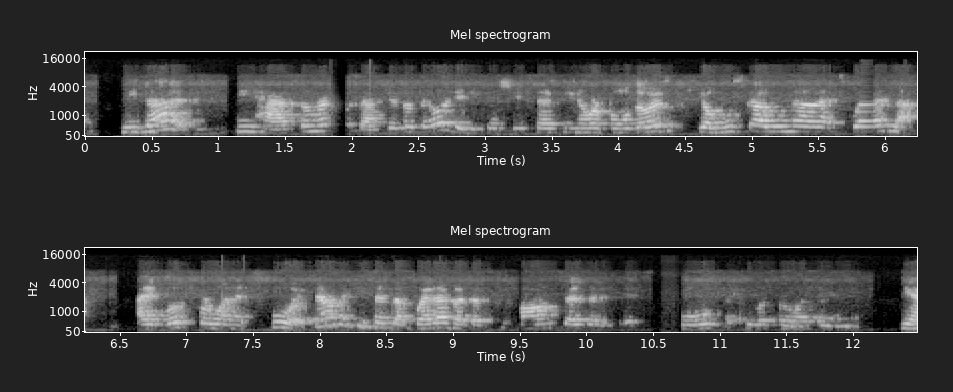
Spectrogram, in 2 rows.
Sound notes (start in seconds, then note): 4.7 speaking spanish; 9.9 spanish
